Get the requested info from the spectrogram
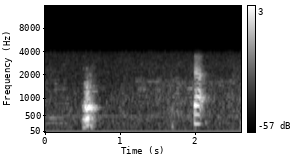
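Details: Four-week-old Pyrenean Mountain Dog pups playing: two short, sharp yelps about one and a half seconds apart over a quiet background.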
